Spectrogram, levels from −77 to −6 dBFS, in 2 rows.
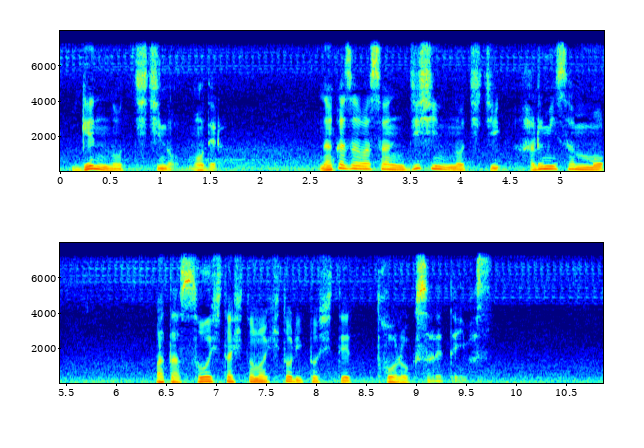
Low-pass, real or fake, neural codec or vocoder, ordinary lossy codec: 7.2 kHz; real; none; none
